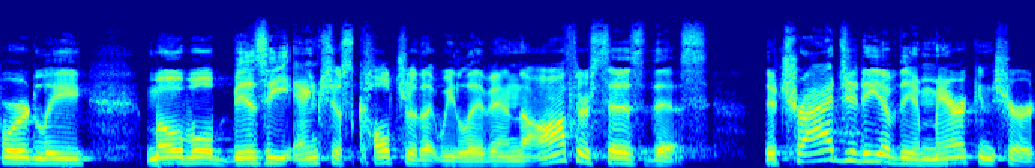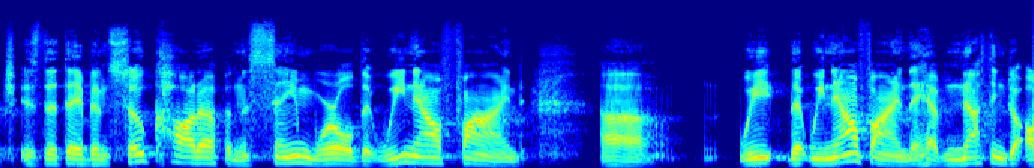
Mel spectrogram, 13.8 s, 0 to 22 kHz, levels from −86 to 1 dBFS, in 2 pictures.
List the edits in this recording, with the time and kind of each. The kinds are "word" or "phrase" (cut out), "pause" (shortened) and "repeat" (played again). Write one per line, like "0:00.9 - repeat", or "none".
none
